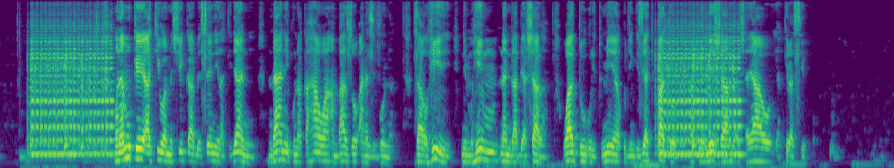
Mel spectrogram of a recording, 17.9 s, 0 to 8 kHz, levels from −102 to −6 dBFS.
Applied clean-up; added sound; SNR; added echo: classical method log-MMSE.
